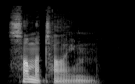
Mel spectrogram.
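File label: "summer time", British English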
